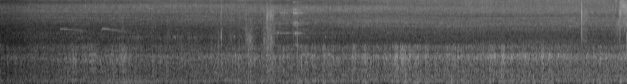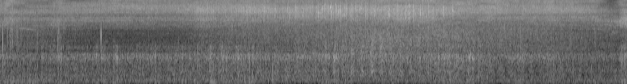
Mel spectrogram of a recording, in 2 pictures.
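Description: Accucraft Edrig live-steam garden-railway locomotive running with a steady hiss of steam, growing louder as it comes closer. A sharper, higher hiss joins about nine seconds in.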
